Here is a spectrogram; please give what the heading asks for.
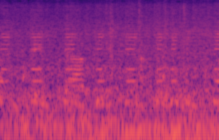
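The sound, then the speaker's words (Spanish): A boat moves through the flooded streets of Machala, making a steady, unbroken rumble with a low hum and rushing, surf-like water noise that holds at an even loudness throughout. “Esto es una locura. lo que estamos haciendo es una locura. Esto es un bote que estamos pasando por las calles de Machala.”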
